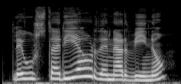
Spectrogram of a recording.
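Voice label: would you like to order wine, Spanish, female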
